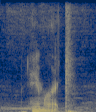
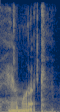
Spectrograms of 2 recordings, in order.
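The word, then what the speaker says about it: Hamrick: Hammer. Hammer. Sorry, I've been mispronouncing it all night. Hamrik, as I just heard AJ, our scorekeeper and general manager and PA announcer, Hamick.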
